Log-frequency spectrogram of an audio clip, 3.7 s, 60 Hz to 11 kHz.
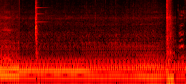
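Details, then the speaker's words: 1994 Miata just after new clutch install, running open downpipes because the header is too janky: very loud, deep, raspy unmuffled engine rumble with sharp blips on revving. "let's check out this new clutch let's let's try this out oh my God that's [Music] loud this is so bad this is so bad"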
